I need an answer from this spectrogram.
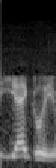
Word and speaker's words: Yeagley: last name correct uh it's actually yly but it's often often mispronounced so it's it's uh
